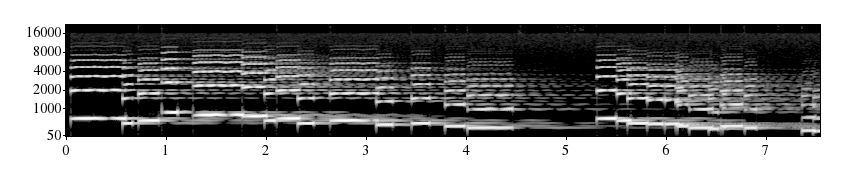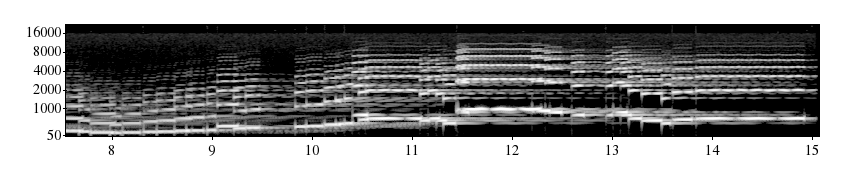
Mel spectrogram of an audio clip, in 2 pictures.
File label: Synth Reed, Casio CT-370; Tones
